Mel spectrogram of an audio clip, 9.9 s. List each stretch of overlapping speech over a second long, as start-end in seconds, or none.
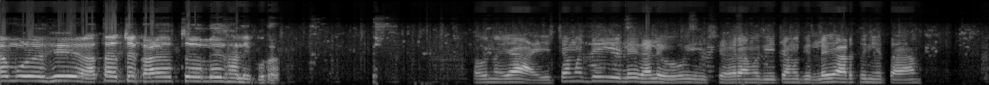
none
